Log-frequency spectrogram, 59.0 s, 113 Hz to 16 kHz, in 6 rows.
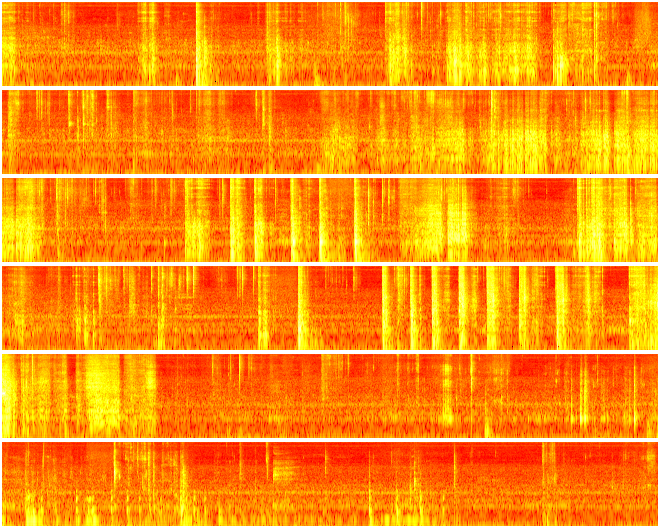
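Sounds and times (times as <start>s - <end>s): spoon scraping frost: 0.0s - 0.5s, 2.0s - 2.6s, 3.9s - 13.8s, 14.6s - 27.6s, 28.2s - 32.5s, 33.1s - 33.8s, 35.2s - 41.8s.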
